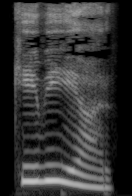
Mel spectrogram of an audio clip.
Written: ಕವೆಯರ

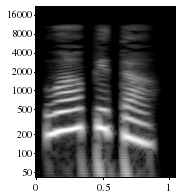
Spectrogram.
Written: ವಿಪತ್ತಿ

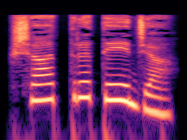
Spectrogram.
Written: ಕ್ಷಾತ್ರತೇಜ

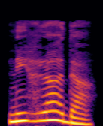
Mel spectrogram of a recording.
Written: ನಿಹ್ರಾದ

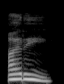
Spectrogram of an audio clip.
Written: ಅರ

